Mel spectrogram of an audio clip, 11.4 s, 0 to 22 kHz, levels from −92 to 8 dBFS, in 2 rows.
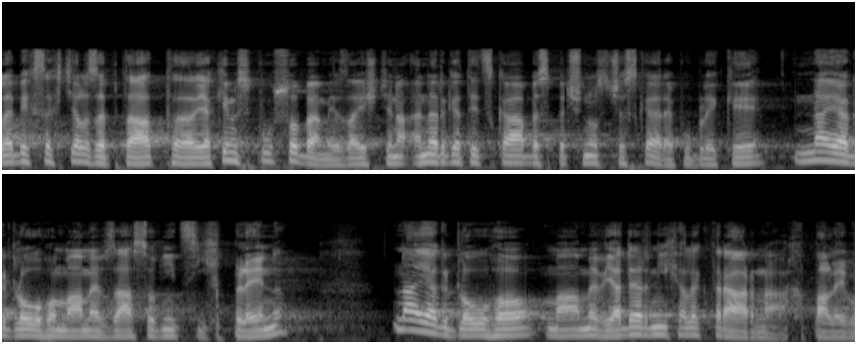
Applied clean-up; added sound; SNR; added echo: none; none; none; none.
